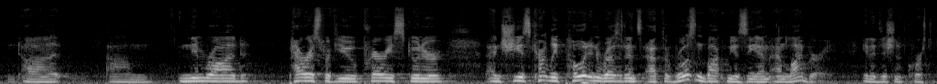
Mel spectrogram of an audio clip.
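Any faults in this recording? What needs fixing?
A drift correction step runs from 6.02 to 6.65 s: the audio slows by 5.66% and drops 101 cents, about a semitone, then snaps back to normal. The likely cause is clock-matching software changing the playback rate in a single jump to rebalance its buffer. Unlike wow or flutter, the shift is abrupt and steady, not a gradual, repeating wobble. To prevent it, apply drift correction in small, continuous rate adjustments.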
